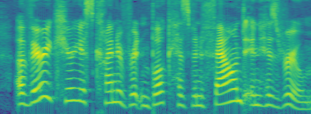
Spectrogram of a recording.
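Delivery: ordinary delivery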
